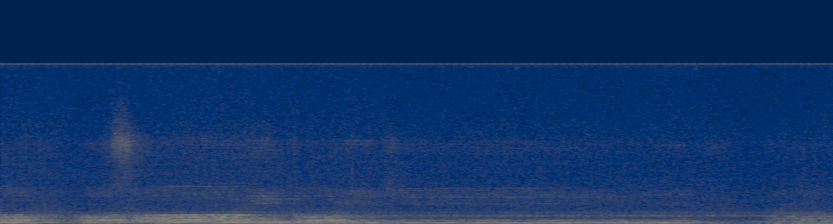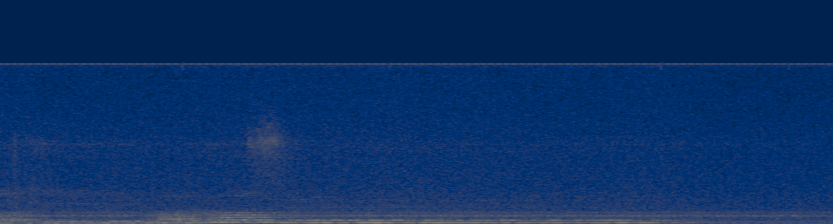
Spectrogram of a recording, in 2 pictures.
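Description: A male choir sings unaccompanied in a reverberant concert hall.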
